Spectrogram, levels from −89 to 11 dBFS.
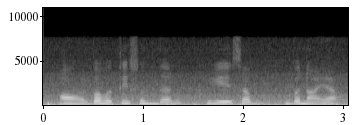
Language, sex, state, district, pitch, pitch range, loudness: Hindi, female, Punjab, Pathankot, 230 Hz, 220-250 Hz, -16 LUFS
